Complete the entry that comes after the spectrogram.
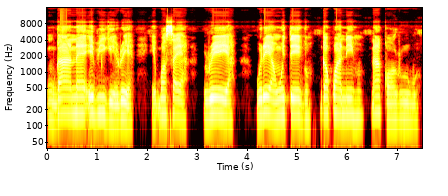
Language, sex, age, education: Igbo, female, 46-60, tertiary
